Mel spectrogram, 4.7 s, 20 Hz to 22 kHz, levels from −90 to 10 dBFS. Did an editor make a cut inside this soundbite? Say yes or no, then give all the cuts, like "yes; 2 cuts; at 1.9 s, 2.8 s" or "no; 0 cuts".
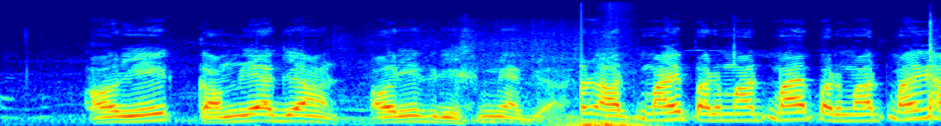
yes; 1 cut; at 2.9 s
